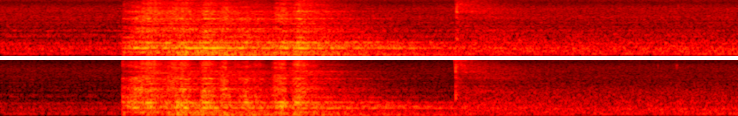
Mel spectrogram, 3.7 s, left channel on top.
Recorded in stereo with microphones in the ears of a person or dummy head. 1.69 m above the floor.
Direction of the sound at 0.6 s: 50° right (ahead or behind).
